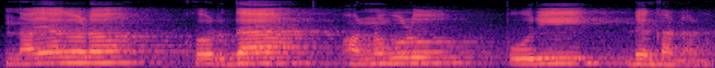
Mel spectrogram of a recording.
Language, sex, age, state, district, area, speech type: Odia, female, 60+, Odisha, Khordha, rural, spontaneous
